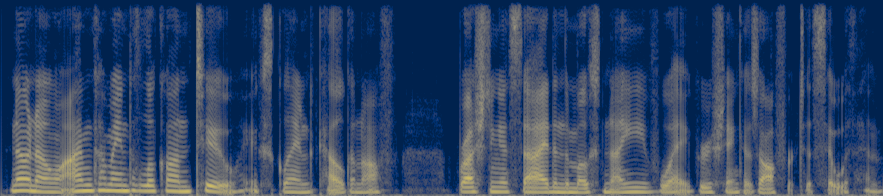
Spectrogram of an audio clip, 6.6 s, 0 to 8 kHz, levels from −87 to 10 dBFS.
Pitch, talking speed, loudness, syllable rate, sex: 195 Hz, 210 wpm, -19 LUFS, 5.8 syllables/s, female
